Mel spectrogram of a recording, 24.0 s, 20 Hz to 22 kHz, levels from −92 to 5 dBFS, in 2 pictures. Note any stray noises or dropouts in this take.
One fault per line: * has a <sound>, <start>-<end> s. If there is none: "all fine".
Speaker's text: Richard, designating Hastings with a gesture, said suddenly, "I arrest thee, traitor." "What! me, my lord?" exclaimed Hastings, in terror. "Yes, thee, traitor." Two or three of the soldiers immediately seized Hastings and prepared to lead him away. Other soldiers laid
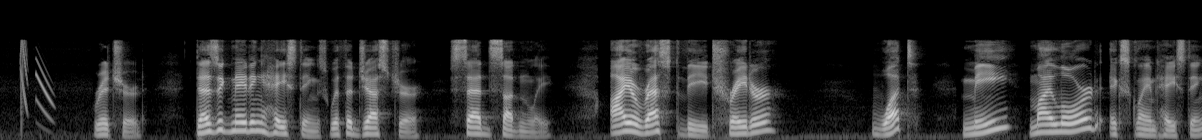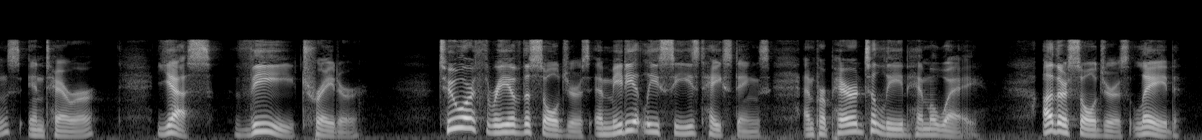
* has a chirp, 0.2-0.6 s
